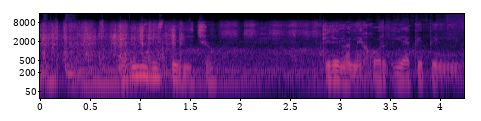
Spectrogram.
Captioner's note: speaking spanish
